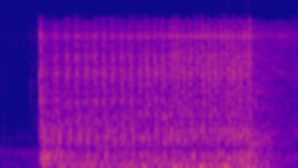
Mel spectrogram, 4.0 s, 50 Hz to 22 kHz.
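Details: 1988 Tennant 255 Series 2 cranks but won't start: steady rapid starter cranking at about three turns a second, the engine never catches and spins down. The fuel pump sounds quiet and it may need fuel; the cause is not confirmed.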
